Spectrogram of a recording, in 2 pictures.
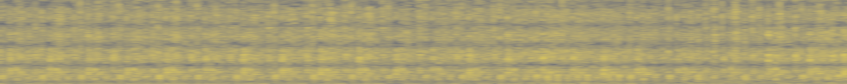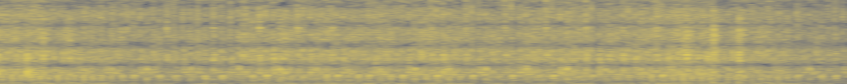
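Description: Idle is lumpy and uneven, with an irregular stumble breaking the steady beat; one cylinder is dropping out, a misfire.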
